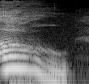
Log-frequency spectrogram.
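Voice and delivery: high, slow, surprised gushing. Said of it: "Melissa goes".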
